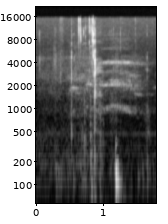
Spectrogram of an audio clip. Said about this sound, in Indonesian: Ada ayam lagi.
